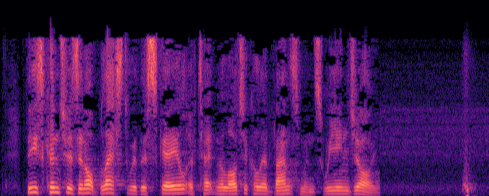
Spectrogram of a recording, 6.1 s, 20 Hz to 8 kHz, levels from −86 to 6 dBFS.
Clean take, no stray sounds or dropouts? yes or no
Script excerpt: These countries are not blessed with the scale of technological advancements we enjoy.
no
